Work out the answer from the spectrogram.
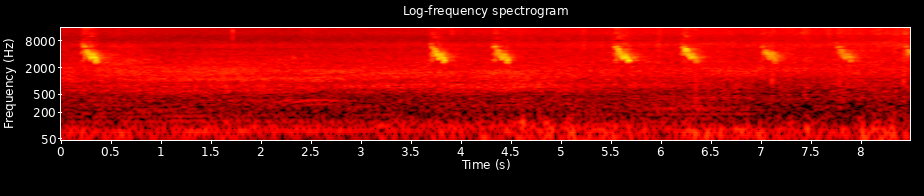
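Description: A bird calling repeatedly in short, falling chirps: one near the start, then a steady run from about four seconds in, a little more than one a second. A steady low rumble lies underneath.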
